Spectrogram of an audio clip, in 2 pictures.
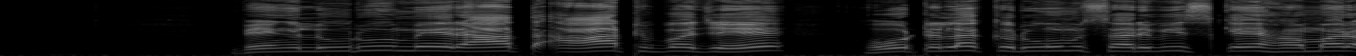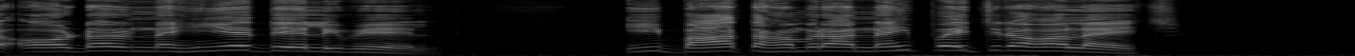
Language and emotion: Maithili, angry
